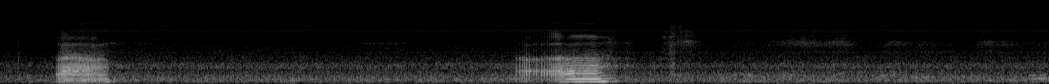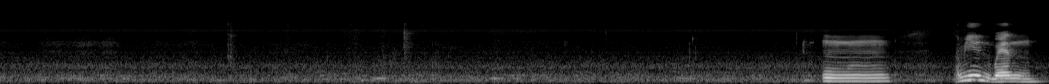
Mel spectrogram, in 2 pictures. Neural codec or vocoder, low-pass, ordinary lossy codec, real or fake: none; 7.2 kHz; none; real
